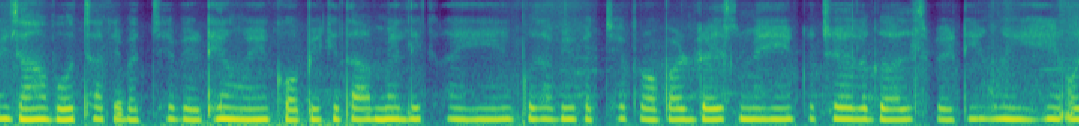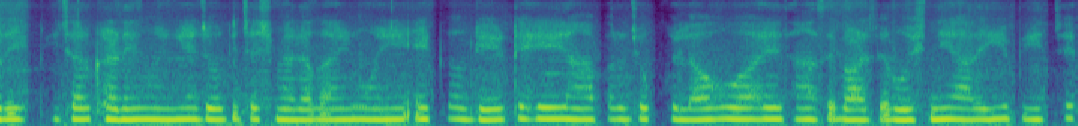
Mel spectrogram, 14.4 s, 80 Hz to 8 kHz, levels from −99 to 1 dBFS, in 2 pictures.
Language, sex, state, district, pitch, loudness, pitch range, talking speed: Hindi, female, Uttarakhand, Uttarkashi, 255 Hz, -16 LUFS, 250-260 Hz, 225 wpm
